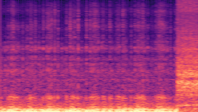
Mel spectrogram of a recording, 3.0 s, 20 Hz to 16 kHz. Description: Rough idle when engine gets warm. It happens when oil temperature goes above 70°C.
